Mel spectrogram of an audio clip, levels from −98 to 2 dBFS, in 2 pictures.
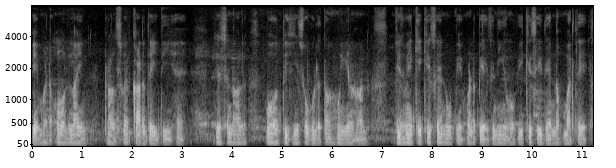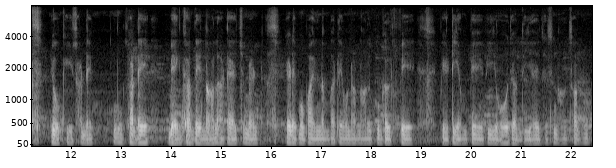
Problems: constant background noise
